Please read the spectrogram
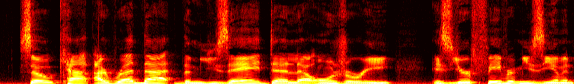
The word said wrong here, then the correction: Musée de l'Orangerie: Yeah, so the Musée de l'Orangerie, it's really hard to pronounce, I guess, as Americans here, but um, I absolutely love it.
